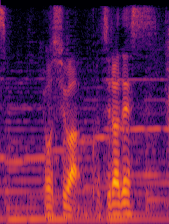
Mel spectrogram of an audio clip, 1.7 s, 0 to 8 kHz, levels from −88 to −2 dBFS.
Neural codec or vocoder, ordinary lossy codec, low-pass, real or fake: none; AAC, 48 kbps; 7.2 kHz; real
